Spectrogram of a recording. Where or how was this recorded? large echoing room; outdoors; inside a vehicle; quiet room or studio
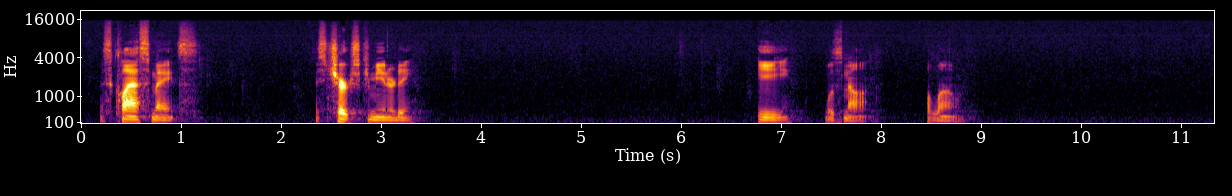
large echoing room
